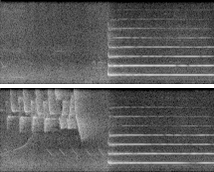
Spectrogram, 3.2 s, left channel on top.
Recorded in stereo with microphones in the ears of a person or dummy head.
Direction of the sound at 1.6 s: 45° left (ahead or behind).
